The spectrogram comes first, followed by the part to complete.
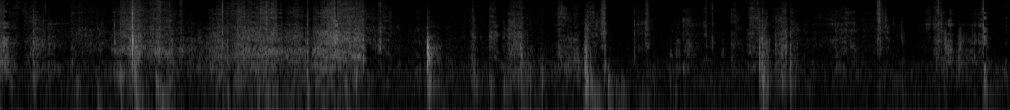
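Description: A cardboard box being opened and unpacked by hand. A sharp click about a second in, then a few seconds of cardboard and paper rustling and sliding, followed by scattered light taps and rustles as a paper manual is lifted out.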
